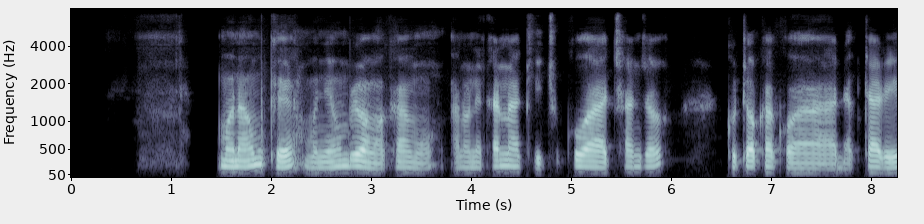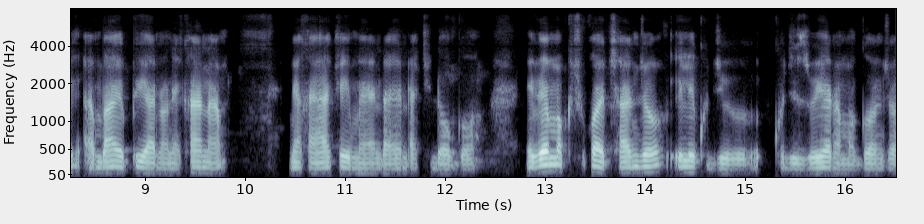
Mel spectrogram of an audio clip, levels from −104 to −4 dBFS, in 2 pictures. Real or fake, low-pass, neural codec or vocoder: fake; 7.2 kHz; codec, 44.1 kHz, 7.8 kbps, DAC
